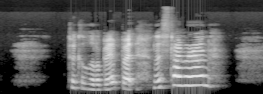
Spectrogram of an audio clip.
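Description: A young woman speaks close up with animation, drawing out a whiny word.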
